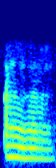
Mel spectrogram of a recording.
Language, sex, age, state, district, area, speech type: Kannada, female, 45-60, Karnataka, Koppal, rural, conversation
